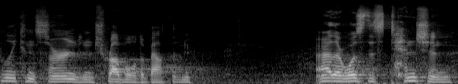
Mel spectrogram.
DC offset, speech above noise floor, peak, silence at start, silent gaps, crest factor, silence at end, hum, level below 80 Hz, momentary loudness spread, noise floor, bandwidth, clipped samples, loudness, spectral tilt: under 0.1%; 28 dB; -8 dBFS; 0 s; none; 18 dB; 0 s; none; -54 dBFS; 13 LU; -53 dBFS; 18 kHz; under 0.1%; -26 LUFS; -4.5 dB/octave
